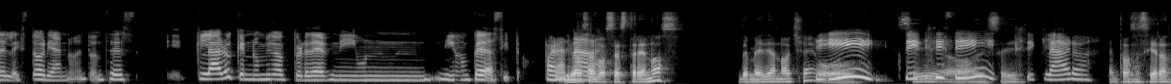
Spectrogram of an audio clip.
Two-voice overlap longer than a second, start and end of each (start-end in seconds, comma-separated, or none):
8.1-10.3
